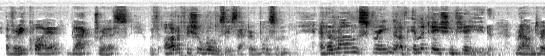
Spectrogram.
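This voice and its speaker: A woman narrating a literary short story in a measured, articulate, expressive way. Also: medium pitch, gravelly, rough recording. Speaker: storyteller, reader.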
